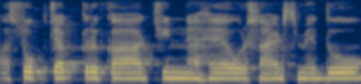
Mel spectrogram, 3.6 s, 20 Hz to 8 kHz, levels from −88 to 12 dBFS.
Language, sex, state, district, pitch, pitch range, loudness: Hindi, male, Bihar, Supaul, 155 Hz, 150-160 Hz, -16 LUFS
